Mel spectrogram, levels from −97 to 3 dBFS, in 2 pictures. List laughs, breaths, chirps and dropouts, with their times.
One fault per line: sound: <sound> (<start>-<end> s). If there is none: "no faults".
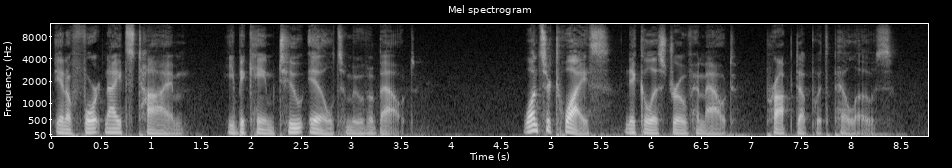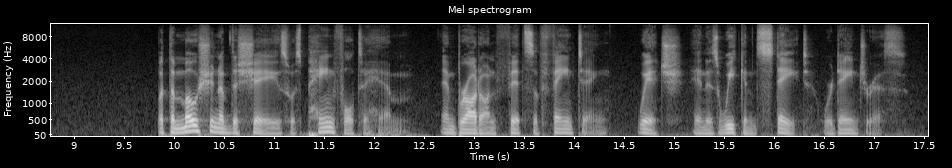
no faults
